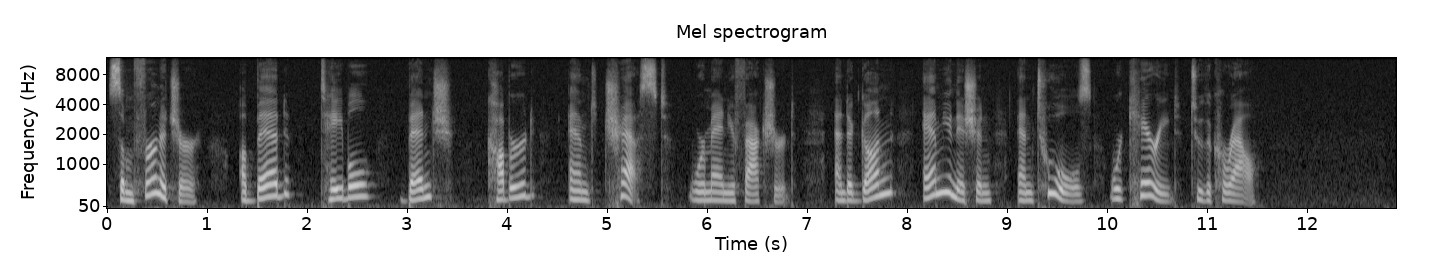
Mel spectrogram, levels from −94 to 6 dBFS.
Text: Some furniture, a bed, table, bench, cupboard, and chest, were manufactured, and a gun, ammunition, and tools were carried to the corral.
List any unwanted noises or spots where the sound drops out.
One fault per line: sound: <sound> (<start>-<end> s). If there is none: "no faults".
no faults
